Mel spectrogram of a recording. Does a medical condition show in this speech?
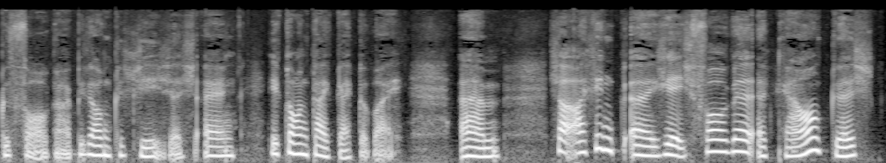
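Yes: tongue removal for cancer; two surgeries, 8-hour resection with skin graft free flap reconstruction, small back part left; about 20 years since onset, speech audibly changed per host, can swallow without feeding tube; relearned speaking from scratch with speech therapist, could not speak after surgery, remaining tongue enables swallowing.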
